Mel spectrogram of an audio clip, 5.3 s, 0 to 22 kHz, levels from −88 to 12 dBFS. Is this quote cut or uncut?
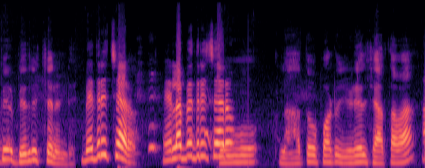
uncut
